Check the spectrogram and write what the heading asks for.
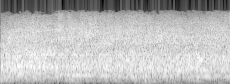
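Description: A steady, unbroken hiss of a floor sander, worked by a kneeling workman, grinding across the wooden floor of a school ballet studio to sand away damage, loud and even from start to finish, with a rough, gritty texture and no voices.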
